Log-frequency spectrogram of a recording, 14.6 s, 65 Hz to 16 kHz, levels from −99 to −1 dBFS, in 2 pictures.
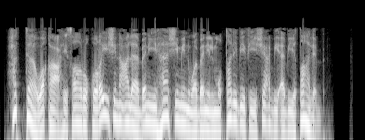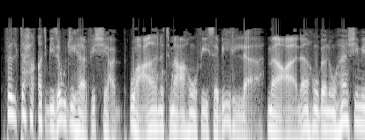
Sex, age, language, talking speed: male, 40-59, Arabic, 105 wpm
